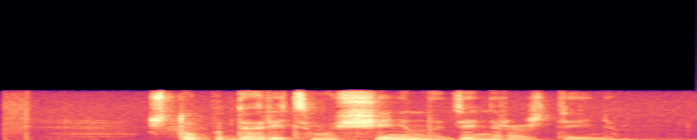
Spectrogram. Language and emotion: Russian, neutral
